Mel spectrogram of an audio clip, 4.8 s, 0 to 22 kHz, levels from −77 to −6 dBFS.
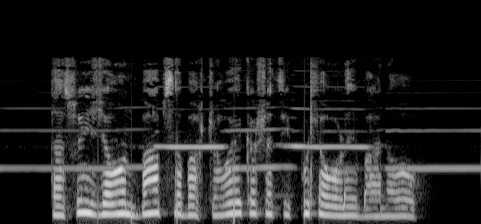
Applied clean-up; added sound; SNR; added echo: none; Wind instrument, woodwind instrument; 12 dB; none.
